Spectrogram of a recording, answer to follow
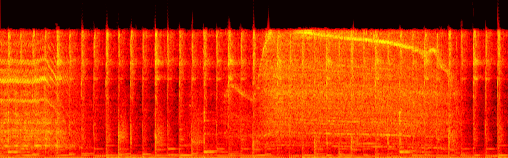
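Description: Background music with a steady beat, over an electric drill boring into a window frame. The drill's high whine comes twice: briefly at the start, then again for a little under three seconds from about the middle.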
